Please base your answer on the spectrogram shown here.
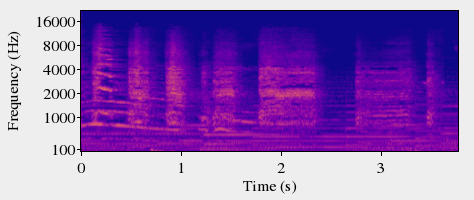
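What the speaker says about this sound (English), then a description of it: "Looks like you're being attacked by an angry goose." An angry goose honks in a series of loud, harsh repeated calls while attacking a woman, the blasts coming close and fairly rhythmic.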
